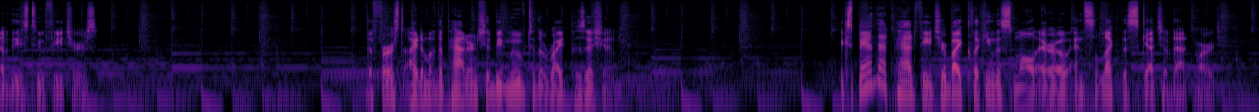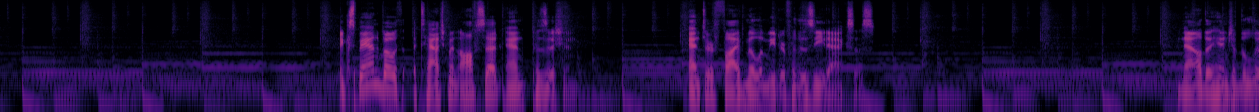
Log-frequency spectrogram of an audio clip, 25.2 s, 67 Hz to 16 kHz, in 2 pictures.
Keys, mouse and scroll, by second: 0.9 click, 3.2 click, 4.2 click, 9.2 click, 12.2 click, 16.1 click, 18.0 click, 19.4 click, 20.7 5, 21.3 Return.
